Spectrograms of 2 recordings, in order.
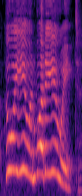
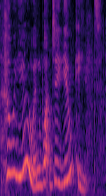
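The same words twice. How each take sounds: First: Very high, very loud question; full-out storybook shout. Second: High crocodile question, lightly Australian; storybook Australian croc, pointed question; attempted Australian accent. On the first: Acted. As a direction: bellow the question like a brash frog. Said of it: "shouted the wide-mouthed frog". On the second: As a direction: start high and come down, Australian-style. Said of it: "I tried to do my Australian accent".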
